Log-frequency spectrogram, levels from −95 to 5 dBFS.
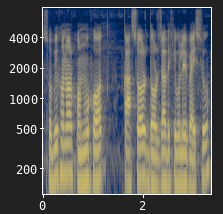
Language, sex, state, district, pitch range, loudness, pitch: Assamese, male, Assam, Kamrup Metropolitan, 145-165 Hz, -17 LUFS, 150 Hz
